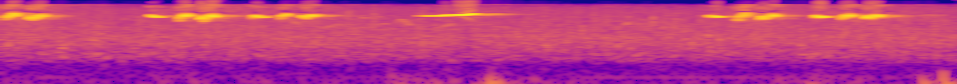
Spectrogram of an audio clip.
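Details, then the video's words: High-pitched twittering from the Bornean pentis pelangi flowerpecker, played to train pet birds: short clusters of buzzy squeaky notes, a long thin whistle mid-way, then more twitter groups. "Burung Pentis Pelangi Masteran Bagus Untuk Burung Figther"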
